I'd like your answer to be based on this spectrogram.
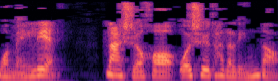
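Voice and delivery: ordinary talk, nothing marked

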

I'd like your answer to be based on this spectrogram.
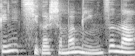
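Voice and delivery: ordinary delivery

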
